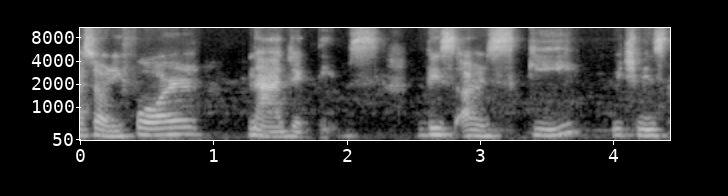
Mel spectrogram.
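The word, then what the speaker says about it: 好き: by the ways uh this is not pronounced asuki but rather you pronounce it as ski okay and this one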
